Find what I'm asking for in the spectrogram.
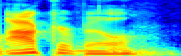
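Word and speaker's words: Okkervil: All right, this next one's Andy's last song, Unless It's Kicks, Okkerville River. Did I say that right? – Okkerville by The Stage Name, yeah.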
